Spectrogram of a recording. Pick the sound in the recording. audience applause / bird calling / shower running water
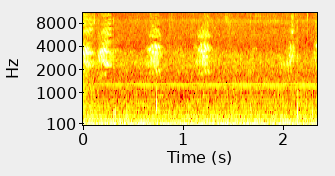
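bird calling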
